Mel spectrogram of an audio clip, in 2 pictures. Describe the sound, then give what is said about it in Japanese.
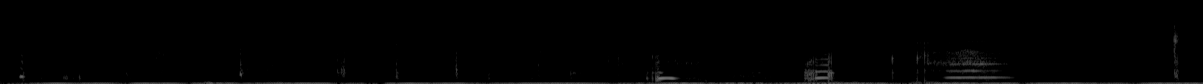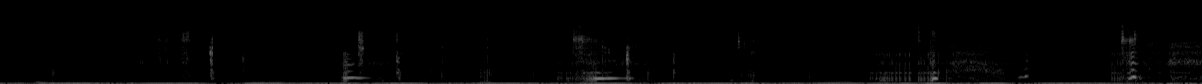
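Saliva held in the mouth and bubbled makes soft, wet, intimate mouth sounds: many faint clicks, pops and bubbly bursts scattered irregularly over a steady low hum. “口に溜めて、ブブブブ泡立たせて、”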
